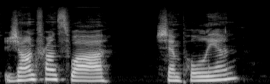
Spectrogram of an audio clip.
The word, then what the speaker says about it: Jean-François Champollion: And between the years of 1822 and 1824, a French scholar, whose name I'm going to totally butcher, named Jean-François Champollion. – Actually, that sounds totally legit. I don't think you butchered it at all.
